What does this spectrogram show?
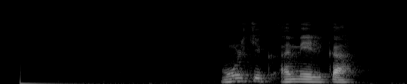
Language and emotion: Russian, neutral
